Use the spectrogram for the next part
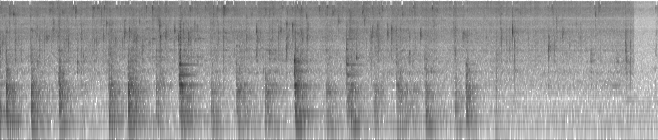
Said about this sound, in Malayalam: കറിവേപ്പിലെ വെളുത്തുള്ളി ചോന്നമുളക് അതും കൂടി വറുത്ത് എടുക്കട്ടെ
